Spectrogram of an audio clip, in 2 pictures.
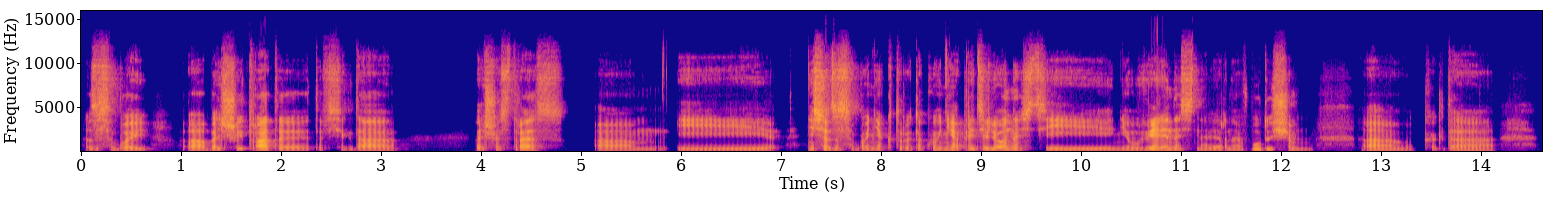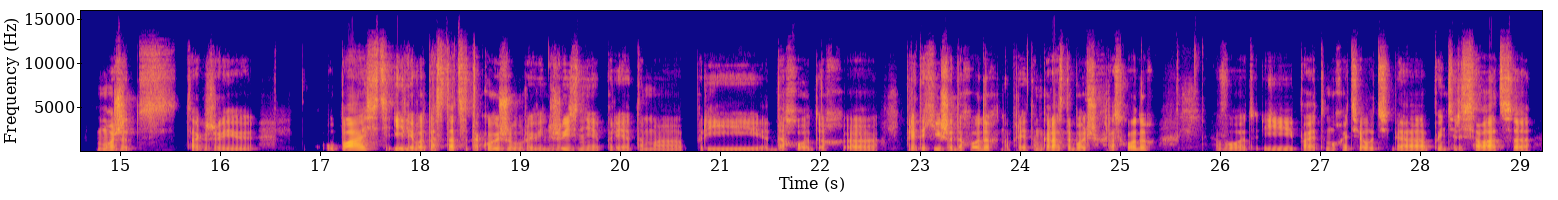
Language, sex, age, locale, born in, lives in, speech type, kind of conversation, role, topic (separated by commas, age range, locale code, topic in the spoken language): Russian, male, 20-24, ru-RU, Russia, Germany, conversation, advice, advisor, Как рост расходов на проживание создаёт для вас финансовое давление?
